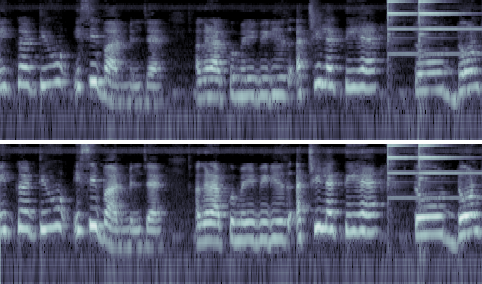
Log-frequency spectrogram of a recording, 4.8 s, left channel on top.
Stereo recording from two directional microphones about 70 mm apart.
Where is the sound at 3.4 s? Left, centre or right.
Right.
